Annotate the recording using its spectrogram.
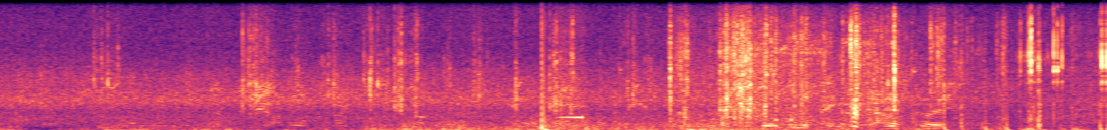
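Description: Scattered sharp clicks and knocks, growing busier from about five seconds in, with faint voices in the background.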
